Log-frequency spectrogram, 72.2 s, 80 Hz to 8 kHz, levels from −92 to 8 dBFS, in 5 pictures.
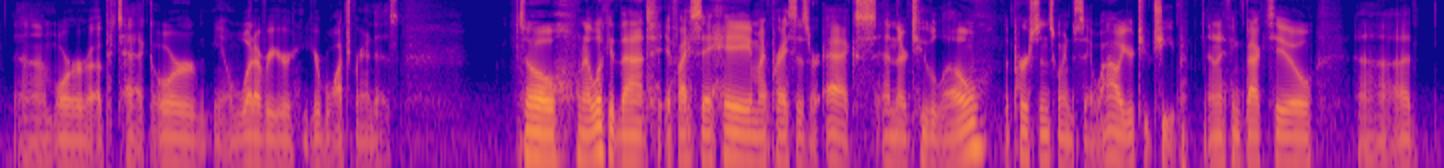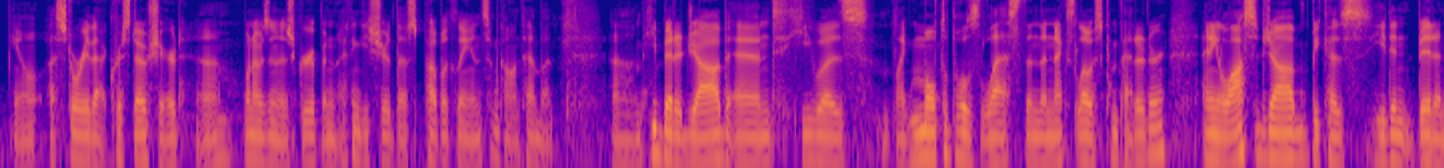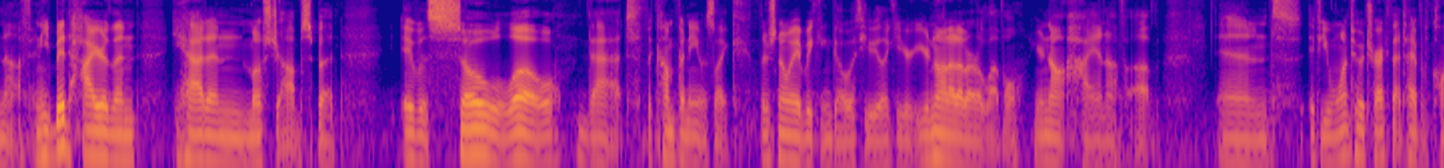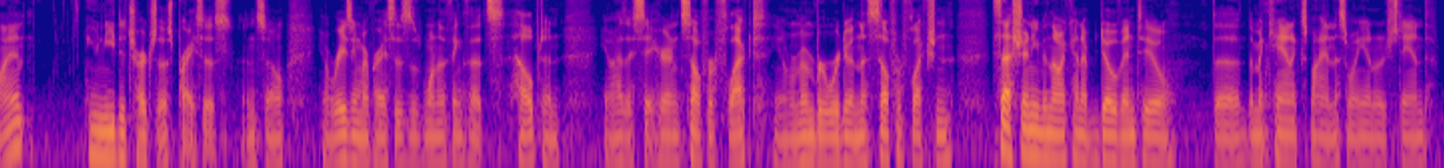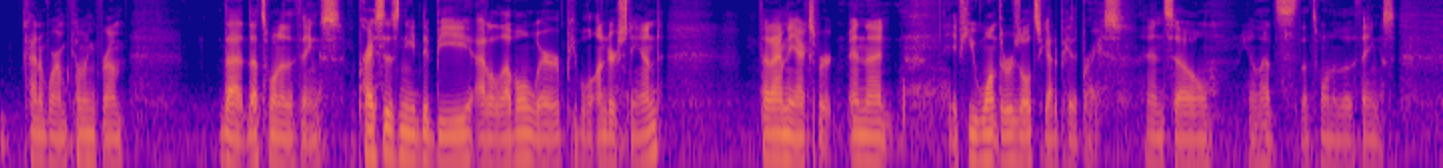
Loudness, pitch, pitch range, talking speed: -28 LUFS, 95 Hz, 95-105 Hz, 205 wpm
